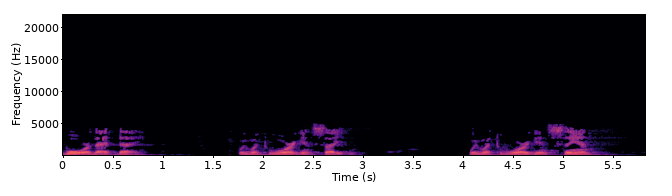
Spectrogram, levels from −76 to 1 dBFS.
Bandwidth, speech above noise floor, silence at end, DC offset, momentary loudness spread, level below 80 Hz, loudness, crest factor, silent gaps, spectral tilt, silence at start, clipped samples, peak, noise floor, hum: 5 kHz; 40 dB; 0.35 s; under 0.1%; 14 LU; -66 dBFS; -34 LUFS; 18 dB; 3.17-3.21 s, 3.64-4.05 s; -4 dB/octave; 0 s; under 0.1%; -18 dBFS; -73 dBFS; none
